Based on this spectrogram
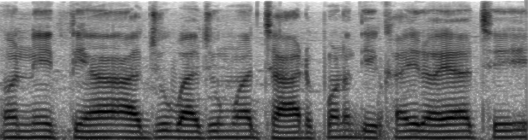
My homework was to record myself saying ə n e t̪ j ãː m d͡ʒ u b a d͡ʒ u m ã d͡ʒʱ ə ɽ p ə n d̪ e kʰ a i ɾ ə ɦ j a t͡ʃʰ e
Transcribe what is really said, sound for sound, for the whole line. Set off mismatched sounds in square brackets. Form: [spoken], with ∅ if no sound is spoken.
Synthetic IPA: ə n e t̪ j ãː [∅] d͡ʒ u b a d͡ʒ u m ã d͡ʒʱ [a] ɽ p ə [ɳ] d̪ e kʰ a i ɾ ə ɦ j a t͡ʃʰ e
